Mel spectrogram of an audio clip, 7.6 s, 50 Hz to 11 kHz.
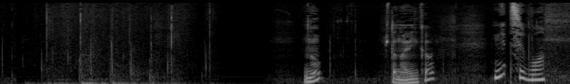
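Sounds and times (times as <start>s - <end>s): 
slow footsteps on a wooden parquet floor: 0.0s - 3.2s
speech: 4.0s - 4.4s, 5.2s - 7.5s.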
